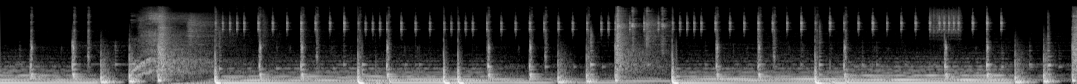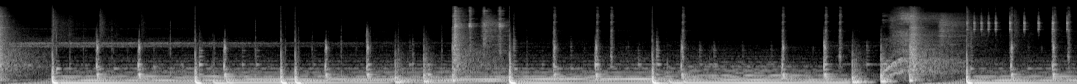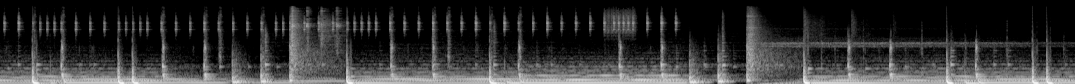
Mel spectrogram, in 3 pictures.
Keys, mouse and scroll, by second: 1.4 ctrl+z, 8.4 typing, 16.0-16.7 typing, 21.5 double click.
